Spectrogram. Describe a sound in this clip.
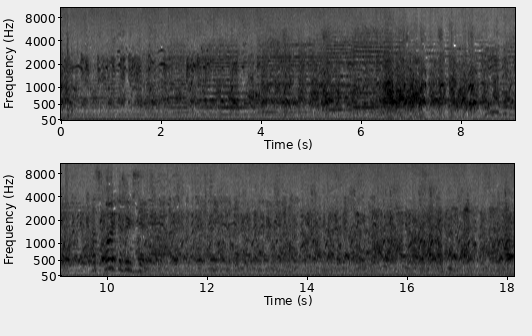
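Sheep bleat nearby.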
